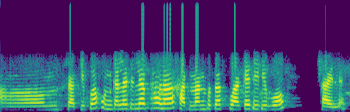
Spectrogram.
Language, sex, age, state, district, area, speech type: Assamese, female, 18-30, Assam, Lakhimpur, rural, conversation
